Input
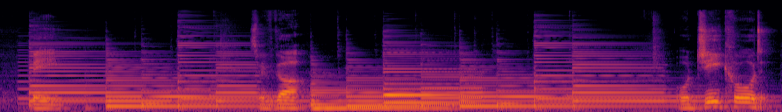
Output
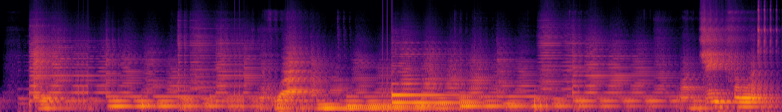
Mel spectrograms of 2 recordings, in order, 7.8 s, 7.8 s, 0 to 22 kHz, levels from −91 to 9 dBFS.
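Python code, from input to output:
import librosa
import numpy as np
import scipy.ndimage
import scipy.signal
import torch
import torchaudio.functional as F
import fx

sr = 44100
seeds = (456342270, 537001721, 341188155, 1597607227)

p1 = fx.lower_of_two(x, sr, delay_ms=0.33)
p2 = fx.harmonic_tremolo(p1, sr, hz=4.3, depth_pct=100, crossover_hz=470.0)
p3 = p2 + fx.room_flutter(p2, sr, wall_m=10.3, rt60_s=0.8, dry=0)
p4 = fx.buffer_glitch(p3, sr, at_s=(0.74, 2.3, 3.78), block=2048, repeats=2)
y = p4 * 10.0 ** (7.0 / 20.0)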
